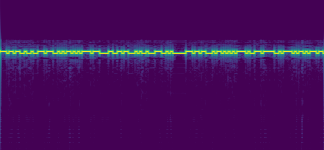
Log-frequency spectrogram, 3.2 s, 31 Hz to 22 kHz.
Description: RTTY, about 45.45 baud. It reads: PANDEMIC, CREATED
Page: 170 Shift 2125/2295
